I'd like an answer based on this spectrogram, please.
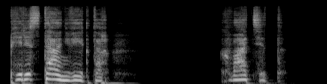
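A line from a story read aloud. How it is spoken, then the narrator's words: Quiet voice. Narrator (Russian): сказала она ему тихим голосом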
